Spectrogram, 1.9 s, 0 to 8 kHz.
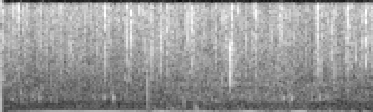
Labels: {"label": "biophony", "recorder": "SoundTrap 500"}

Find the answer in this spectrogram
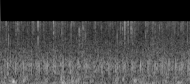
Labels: {"label": "biophony, rattle", "recorder": "SoundTrap 500"}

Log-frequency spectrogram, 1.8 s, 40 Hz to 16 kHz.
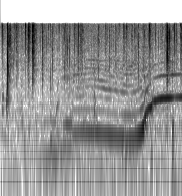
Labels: {"label": "biophony", "recorder": "SoundTrap 300"}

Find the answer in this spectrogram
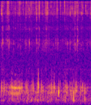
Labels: {"label": "biophony", "recorder": "HydroMoth"}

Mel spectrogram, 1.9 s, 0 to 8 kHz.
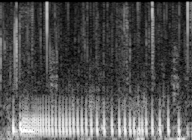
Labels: {"label": "biophony, grouper groan", "recorder": "SoundTrap 300"}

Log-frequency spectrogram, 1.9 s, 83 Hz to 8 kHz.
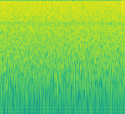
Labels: {"label": "biophony", "recorder": "SoundTrap 300"}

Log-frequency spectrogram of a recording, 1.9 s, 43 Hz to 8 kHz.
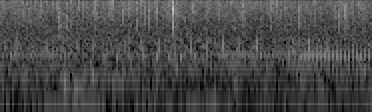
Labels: {"label": "biophony, croak", "recorder": "SoundTrap 500"}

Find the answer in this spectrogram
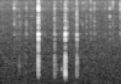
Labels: {"label": "ambient", "recorder": "HydroMoth"}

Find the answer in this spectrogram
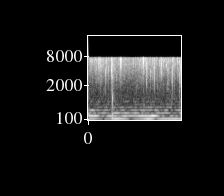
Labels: {"label": "biophony, midshipman", "recorder": "SoundTrap 500"}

